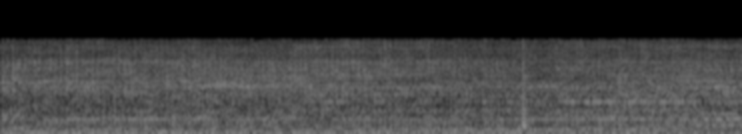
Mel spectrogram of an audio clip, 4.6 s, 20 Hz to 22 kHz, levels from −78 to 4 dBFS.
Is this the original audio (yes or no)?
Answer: no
